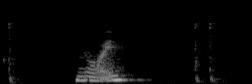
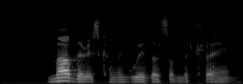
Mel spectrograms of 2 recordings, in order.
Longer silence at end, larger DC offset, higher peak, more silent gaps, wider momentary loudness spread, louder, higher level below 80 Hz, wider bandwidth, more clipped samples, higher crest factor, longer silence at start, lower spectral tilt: first, 0.35 s vs 0.1 s; neither; second, -20 dBFS vs -16 dBFS; neither; first, 25 LU vs 17 LU; first, -34 LUFS vs -37 LUFS; second, -78 dBFS vs -70 dBFS; second, 7.4 kHz vs 13.5 kHz; neither; second, 18 dB vs 24 dB; second, 0.1 s vs 0.5 s; first, -7 dB/octave vs -5.5 dB/octave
